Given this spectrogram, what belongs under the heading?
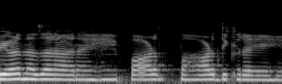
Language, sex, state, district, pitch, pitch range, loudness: Hindi, female, Haryana, Jhajjar, 225 Hz, 220-230 Hz, -19 LUFS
